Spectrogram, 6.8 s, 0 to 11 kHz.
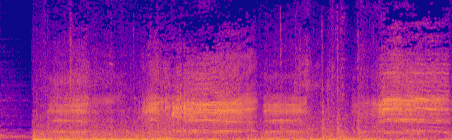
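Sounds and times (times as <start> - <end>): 
sheep bleating: 0.5 - 6.7.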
